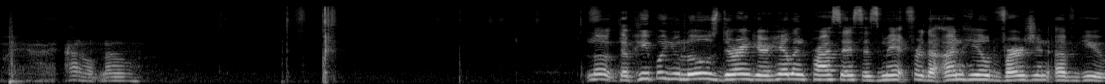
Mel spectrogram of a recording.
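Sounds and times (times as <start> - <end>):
paper cards rustling: 2.0 - 3.5, 4.2 - 6.0
card snapping: 2.8 - 3.5.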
